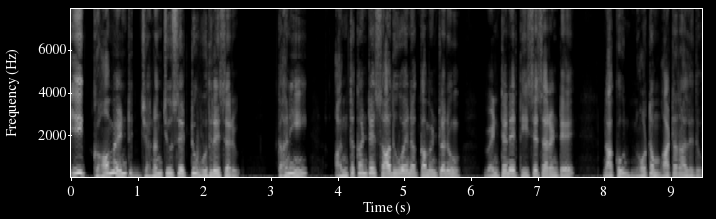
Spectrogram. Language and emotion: Telugu, surprised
